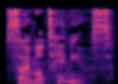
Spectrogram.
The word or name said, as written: simultaneous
